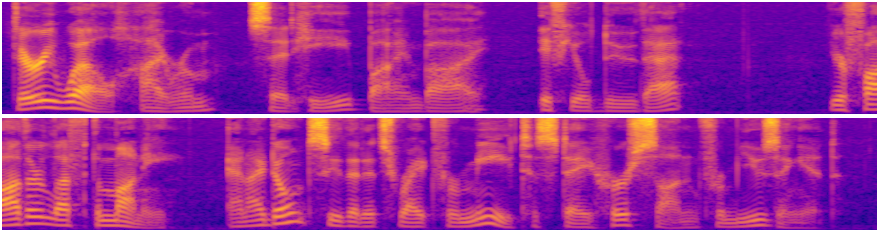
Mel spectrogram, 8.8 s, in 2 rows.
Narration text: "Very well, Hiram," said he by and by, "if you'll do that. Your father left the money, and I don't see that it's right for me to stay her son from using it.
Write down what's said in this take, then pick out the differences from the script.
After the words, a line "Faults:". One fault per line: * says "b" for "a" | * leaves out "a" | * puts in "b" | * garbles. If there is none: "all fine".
"Very well, Hiram," said he by and by, "if you'll do that. Your father left the money, and I don't see that it's right for me to stay her son from using it.
Faults:
all fine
